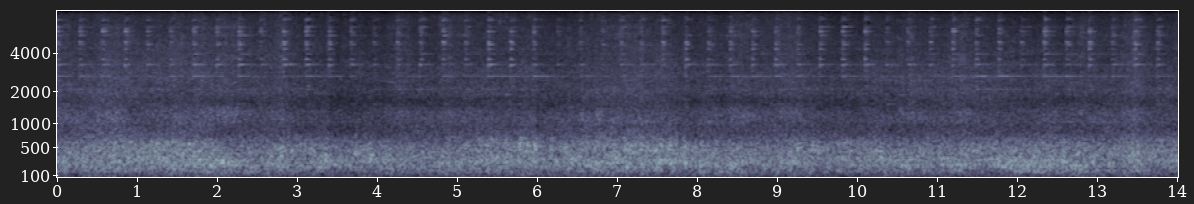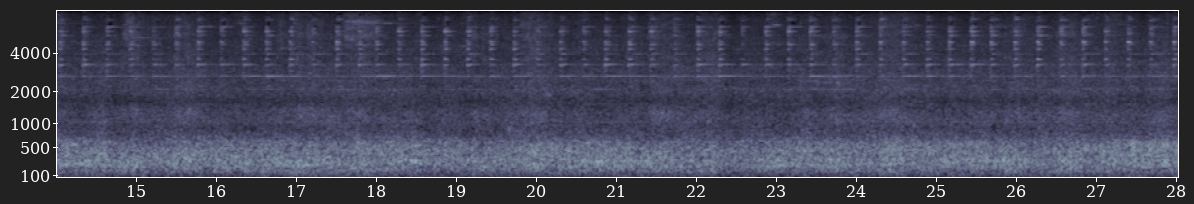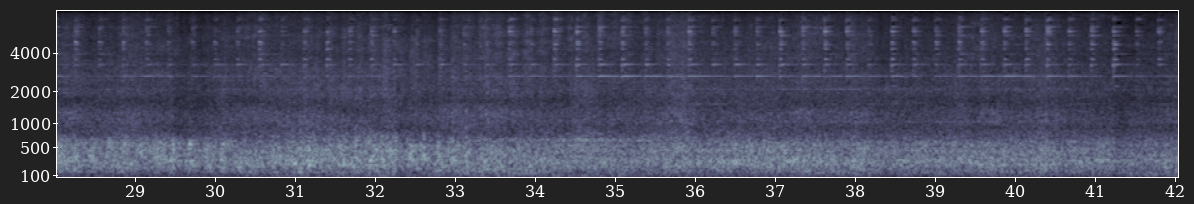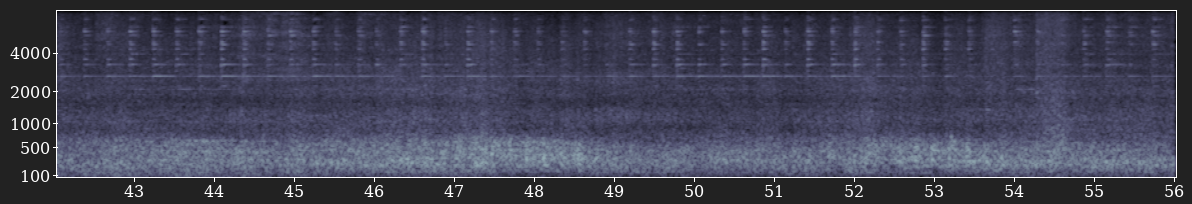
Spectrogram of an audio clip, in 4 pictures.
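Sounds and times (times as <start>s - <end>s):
steel wheels rumbling on rails: 0.0s - 56.0s.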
